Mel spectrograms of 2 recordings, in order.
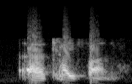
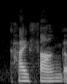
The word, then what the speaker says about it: Kaifeng: Kaifeng, yeah. – Kaifeng, okay.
